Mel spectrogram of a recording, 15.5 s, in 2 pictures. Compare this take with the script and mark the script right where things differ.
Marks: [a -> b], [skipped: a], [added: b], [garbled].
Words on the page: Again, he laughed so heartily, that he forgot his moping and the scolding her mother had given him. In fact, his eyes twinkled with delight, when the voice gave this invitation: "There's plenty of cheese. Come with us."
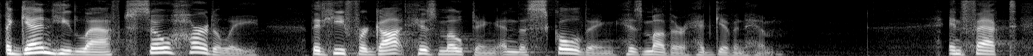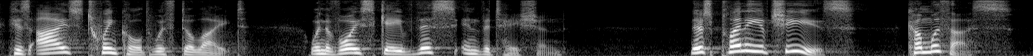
Again, he laughed so heartily, that he forgot his moping and the scolding [her -> his] mother had given him. In fact, his eyes twinkled with delight, when the voice gave this invitation: "There's plenty of cheese. Come with us."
